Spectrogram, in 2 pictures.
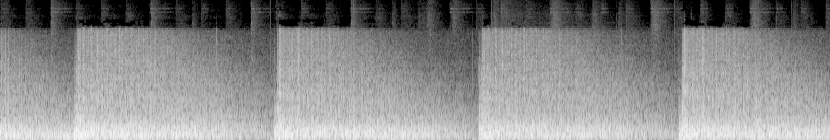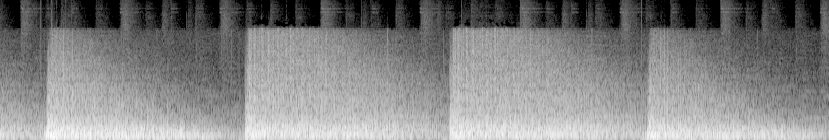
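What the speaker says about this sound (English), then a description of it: "We have an area where we simulate a blast." Repeated simulated mining blasts at Sterling Hill Mining Museum, eight heavy booming bursts roughly every two seconds, each loud and sharp at onset then decaying with a rumbling tail, no voices.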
